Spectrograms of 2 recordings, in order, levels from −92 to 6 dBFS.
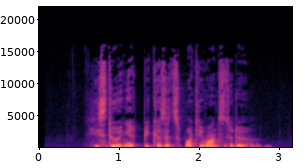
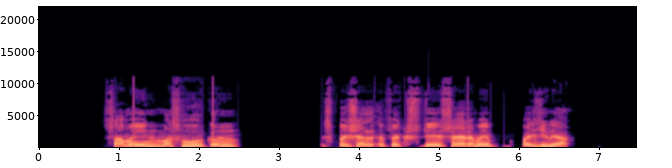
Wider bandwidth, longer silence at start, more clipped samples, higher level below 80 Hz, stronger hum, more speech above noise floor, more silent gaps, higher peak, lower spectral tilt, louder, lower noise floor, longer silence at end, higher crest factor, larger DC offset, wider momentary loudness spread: first, 16 kHz vs 11 kHz; second, 0.65 s vs 0.85 s; neither; second, -70 dBFS vs -54 dBFS; neither; second, 41 dB vs over 77 dB; second, none vs 2.56-3.50 s, 5.96-6.02 s; second, -6 dBFS vs 0 dBFS; about the same, -5 dB/octave vs -6 dB/octave; second, -24 LUFS vs -14 LUFS; second, -65 dBFS vs under -90 dBFS; second, 0.3 s vs 0.85 s; first, 20 dB vs 14 dB; neither; about the same, 9 LU vs 8 LU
